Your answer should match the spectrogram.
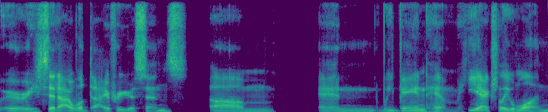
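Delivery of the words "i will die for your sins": ordinary talk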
